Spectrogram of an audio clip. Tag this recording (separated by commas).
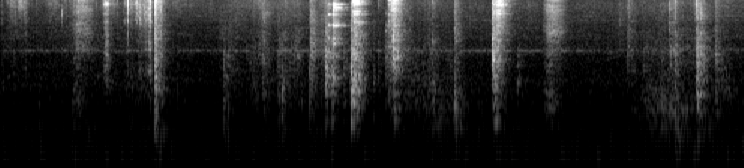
Door, Drawer open or close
